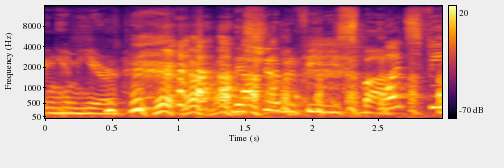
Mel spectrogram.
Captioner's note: all laughing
